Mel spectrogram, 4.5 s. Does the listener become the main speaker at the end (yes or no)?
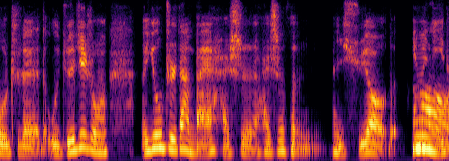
no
